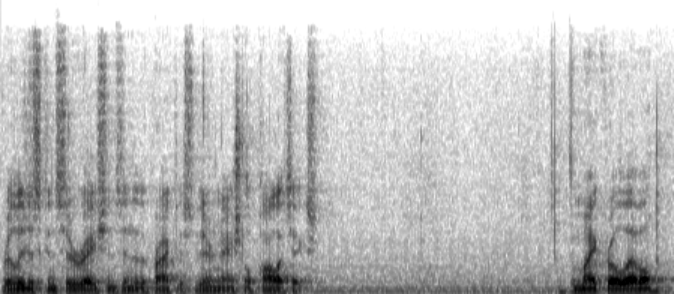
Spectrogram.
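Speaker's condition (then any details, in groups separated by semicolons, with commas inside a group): No condition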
